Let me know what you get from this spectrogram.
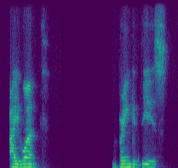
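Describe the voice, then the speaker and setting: The man has a fairly high pitch and a non-native accent. His voice is somewhat breathy. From Brazil, Minas Gerais. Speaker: humanitarian adventurer. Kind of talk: interview. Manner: halting.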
